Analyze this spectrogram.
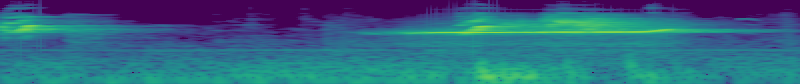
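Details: A brief whistle note, then a sustained whistle from a parrot making natural sounds, held level before a quick upward flick at the close, with breathy noise around it.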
